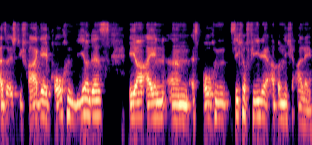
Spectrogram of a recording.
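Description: An unremarkable speaking voice from a man, medium in pitch, at a fairly slow pace with fairly even intonation. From southern Germany. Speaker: outdoor education trainer. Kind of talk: interview.

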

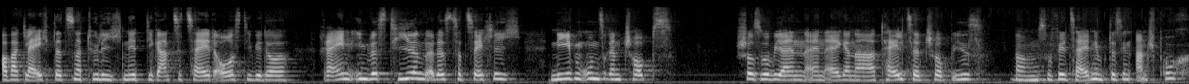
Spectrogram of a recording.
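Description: A woman speaks with an Upper Austrian accent. Her pitch is fairly high and her intonation is monotone and flat. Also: moderate pace. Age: young. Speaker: podcaster and PR consultant. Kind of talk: casual interview chat.

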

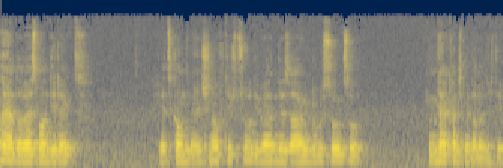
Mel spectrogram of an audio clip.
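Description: The voice has a dark, mellow tone and flat, monotone intonation, moving at a fairly quick pace but broken by long, frequent pauses. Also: man, medium pitch for a man. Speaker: young person at a youth centre. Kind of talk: interview. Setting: youth centre. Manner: halting.

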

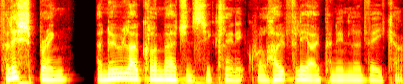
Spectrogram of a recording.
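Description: A man speaks at a medium pitch with ordinary pitch variation, in a normal speaking voice. The recording is very clean with a silent background, and the sound is dry and close with no echo. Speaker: podcast presenter. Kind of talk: scripted news reading. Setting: studio. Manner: formal, clear.

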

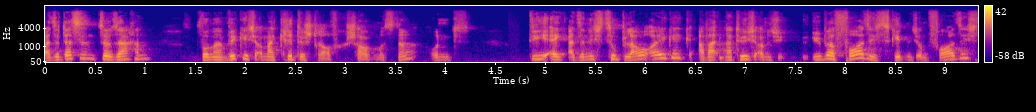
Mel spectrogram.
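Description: Bright, sharp tone from a man with a fairly high pitch, lively intonation and a moderate pace. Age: 40s. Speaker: entrepreneur. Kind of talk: interview.

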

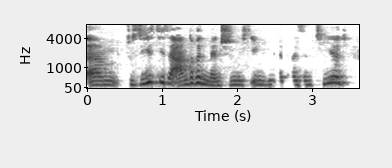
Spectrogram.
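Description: A woman is speaking with ordinary pitch variation. Her voice is somewhat breathy. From Austria, Vienna. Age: 20s. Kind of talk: casual interview. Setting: remote call.

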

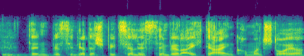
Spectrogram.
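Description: Speaking in a Bavarian accent, a man goes at a fairly quick pace with ordinary pitch variation. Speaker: HR recruiter at tax assistance association. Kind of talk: interview.

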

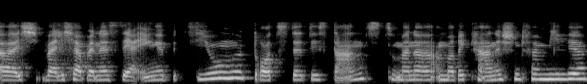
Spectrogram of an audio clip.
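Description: A woman talks at a moderate pace with hardly any pauses. Her pitch is fairly high and her intonation fairly even. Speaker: author and literary scholar. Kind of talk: interview. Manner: hesitant, many fillers.

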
